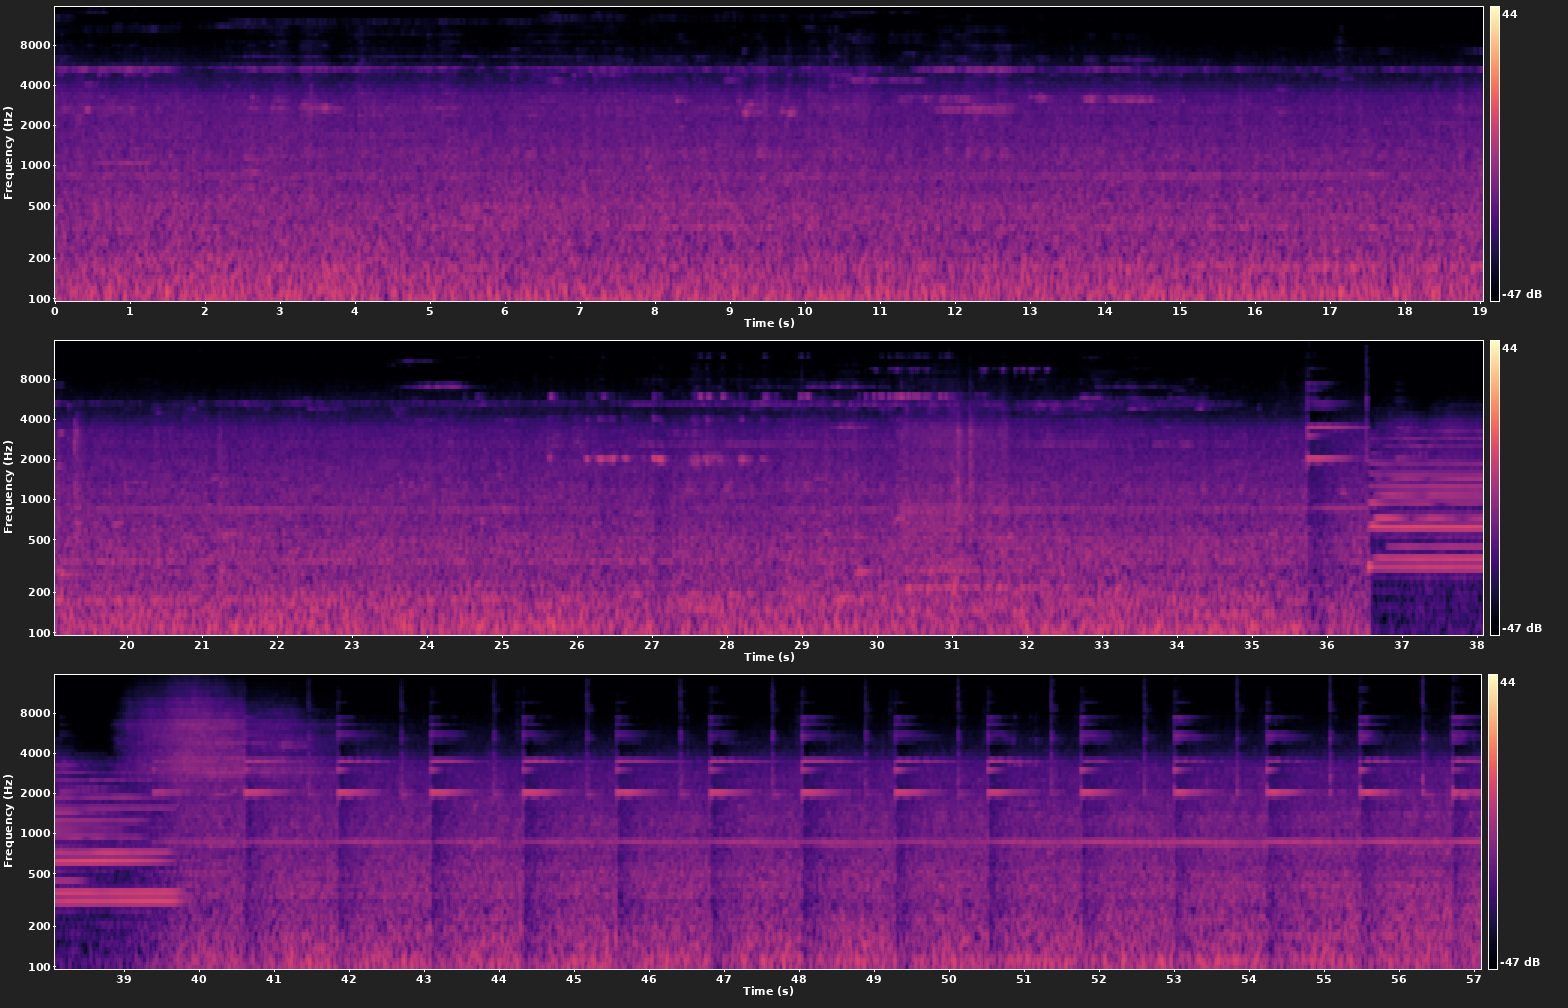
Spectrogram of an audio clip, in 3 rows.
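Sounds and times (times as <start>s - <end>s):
high wheel squeals: 0.0s - 19.7s, 23.6s - 34.8s, 44.4s - 57.0s
train rolling by with rumble: 0.0s - 57.0s
locomotive air horn blast: 36.6s - 39.8s.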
